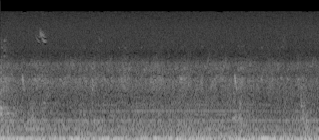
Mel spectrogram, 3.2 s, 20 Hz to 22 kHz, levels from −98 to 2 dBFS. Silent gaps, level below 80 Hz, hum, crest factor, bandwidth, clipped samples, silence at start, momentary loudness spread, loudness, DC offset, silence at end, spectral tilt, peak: none; -34 dBFS; none; 16 dB; 16.5 kHz; under 0.1%; 0 s; 2 LU; -36 LUFS; under 0.1%; 0 s; -4.5 dB/octave; -16 dBFS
